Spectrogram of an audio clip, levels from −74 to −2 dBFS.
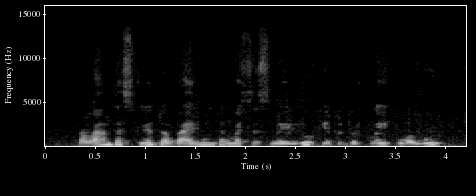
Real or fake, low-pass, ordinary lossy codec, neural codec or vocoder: real; 14.4 kHz; Opus, 64 kbps; none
